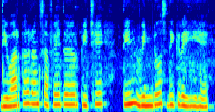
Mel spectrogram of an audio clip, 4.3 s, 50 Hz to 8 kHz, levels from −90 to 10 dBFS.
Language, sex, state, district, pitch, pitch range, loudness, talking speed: Hindi, female, Arunachal Pradesh, Lower Dibang Valley, 255 Hz, 230-275 Hz, -13 LUFS, 165 wpm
